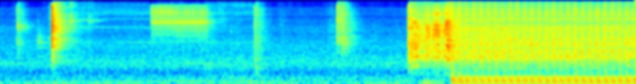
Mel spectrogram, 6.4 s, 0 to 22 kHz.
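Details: Honda CRF250L single-cylinder, 3851 km, after rebuild of broken piston ring with piston and cylinder replaced: quiet, then fires and settles into steady even thump with no knocks or ticks; healthy idle.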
